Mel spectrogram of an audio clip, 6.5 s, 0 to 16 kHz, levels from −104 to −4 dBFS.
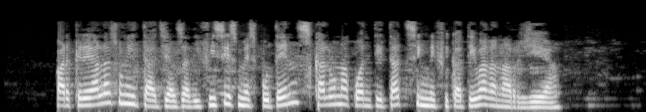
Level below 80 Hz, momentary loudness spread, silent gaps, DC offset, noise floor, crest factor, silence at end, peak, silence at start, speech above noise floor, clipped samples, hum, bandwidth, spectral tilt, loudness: -56 dBFS; 5 LU; none; under 0.1%; -85 dBFS; 14 dB; 0.85 s; 0 dBFS; 0.55 s; 71 dB; under 0.1%; none; 7.8 kHz; -6 dB/octave; -14 LUFS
